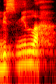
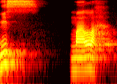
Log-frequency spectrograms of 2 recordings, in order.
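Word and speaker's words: بسم الله: Maka dibacanya bismillah. Bukan bismalah, bukan bismullah.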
